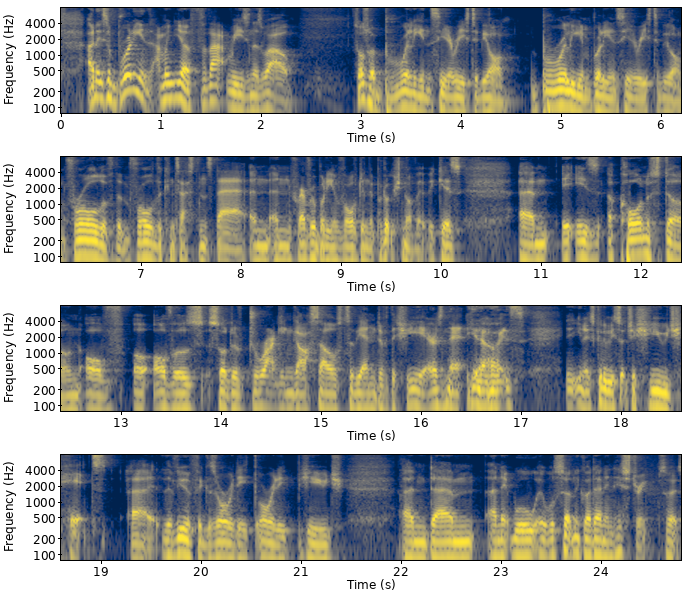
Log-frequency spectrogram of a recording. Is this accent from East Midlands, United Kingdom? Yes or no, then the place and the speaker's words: no; Bolton, North West England, United Kingdom; it is etched into our birth certificates when we're from Bolton that we have to support fellow Boltonians at every turn.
